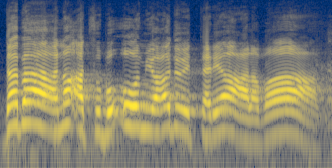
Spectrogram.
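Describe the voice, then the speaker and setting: A cheeky sailor full of wisecracks, with an Egyptian accent and a very high voice for a man. He rattles his lines off extremely fast in a stage comedy, echoing in a noisy theatre. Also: lively intonation, fairly bright tone. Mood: teasing. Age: young adult. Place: large indoor theatre stage.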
